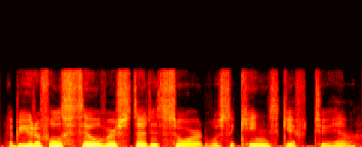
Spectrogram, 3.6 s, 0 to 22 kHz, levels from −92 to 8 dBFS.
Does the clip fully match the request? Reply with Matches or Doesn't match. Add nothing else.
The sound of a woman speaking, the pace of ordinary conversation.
Matches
